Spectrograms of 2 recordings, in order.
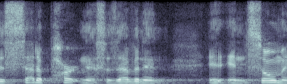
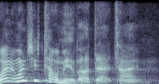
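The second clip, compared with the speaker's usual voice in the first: put-on sarcastic voice. Speaker retelling God's words to Job, acting out sarcasm. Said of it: "he gets a little sarcastic even with Job".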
